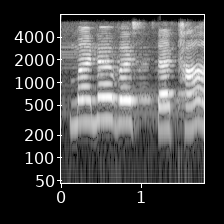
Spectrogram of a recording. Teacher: ಮೊದಲು ಅಲ್ಪ ಪ್ರಾಣ ತ ನಂತರ ಮಹಾಪ್ರಾಣ ಥ ದೀರ್ಘ.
